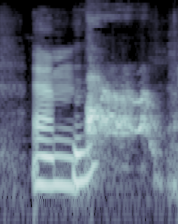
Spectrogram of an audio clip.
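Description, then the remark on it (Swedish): A dog, Goldie Blanken, gives one loud bark that starts as a high, whiny yelp and breaks into a rough, drawn-out woof, then trails off. “Nu, alltså, nu är det min Goldie Blanken som låter.”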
